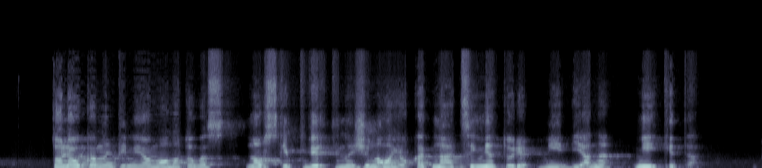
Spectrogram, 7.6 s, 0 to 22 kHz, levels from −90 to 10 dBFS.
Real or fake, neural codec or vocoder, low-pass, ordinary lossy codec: fake; autoencoder, 48 kHz, 32 numbers a frame, DAC-VAE, trained on Japanese speech; 14.4 kHz; Opus, 32 kbps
